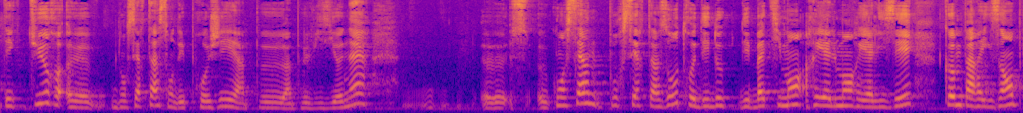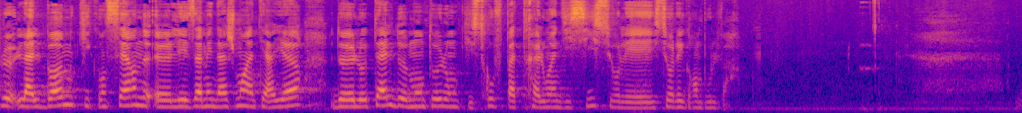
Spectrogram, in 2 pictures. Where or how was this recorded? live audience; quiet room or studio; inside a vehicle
live audience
